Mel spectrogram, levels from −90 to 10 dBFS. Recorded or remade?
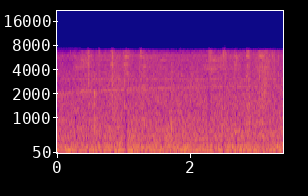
recorded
